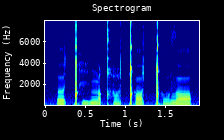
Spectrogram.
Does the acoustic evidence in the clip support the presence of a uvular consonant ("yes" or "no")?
yes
